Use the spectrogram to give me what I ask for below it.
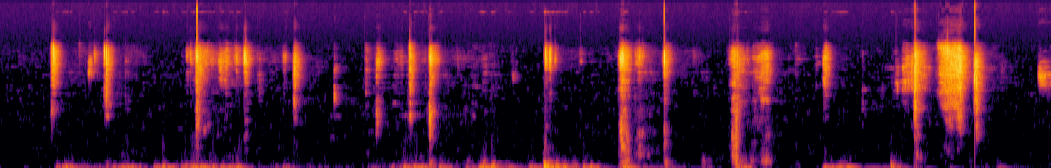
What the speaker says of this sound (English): I'm trying to cut.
